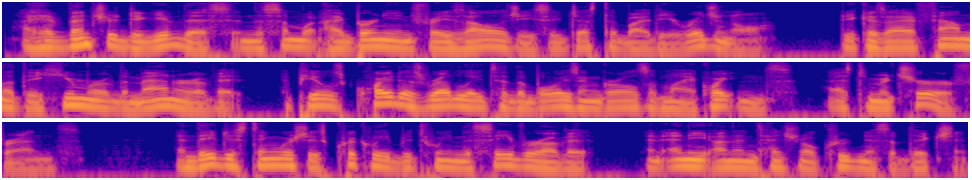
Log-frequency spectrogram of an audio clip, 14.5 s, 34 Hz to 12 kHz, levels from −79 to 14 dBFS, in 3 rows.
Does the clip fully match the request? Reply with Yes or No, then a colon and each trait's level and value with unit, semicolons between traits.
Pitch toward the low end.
Yes: low, 100 Hz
